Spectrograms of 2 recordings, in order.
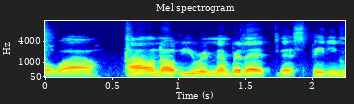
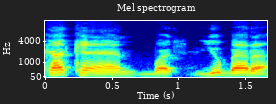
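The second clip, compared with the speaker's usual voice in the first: put-on Ethiopian-accented speech; 4 semitones higher than usual. Retelling what an Ethiopian friend asks: imitating an Ethiopian accent. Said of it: "he's got the accent".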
